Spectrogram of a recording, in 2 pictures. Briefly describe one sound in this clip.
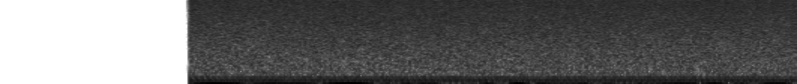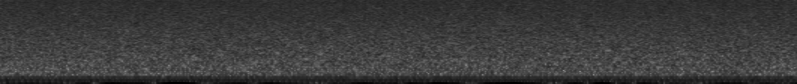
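A record player's motor hums low and steady.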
